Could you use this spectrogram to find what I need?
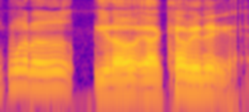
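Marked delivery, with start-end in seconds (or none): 0.0-0.6 a light, higher mock greeting; casual mock "what up"; lightly voiced worker; imitating counter worker. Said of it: "they be talking like this".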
